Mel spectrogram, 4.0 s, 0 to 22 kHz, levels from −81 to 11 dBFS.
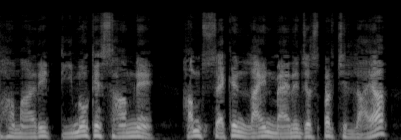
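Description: From start to finish the speech carries plainly audible HE-AAC compression, likely from a low-bitrate encode. The upper band sounds bright but synthetic, with s sounds gritty and lisping, because the treble is rebuilt from copied lower bands rather than coded directly. On a spectrogram the top band looks smeared and blocky, its harmonics misaligned above the crossover, and everything stops sharply at about 14.9 kHz, which fits a very low bitrate.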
